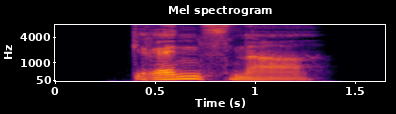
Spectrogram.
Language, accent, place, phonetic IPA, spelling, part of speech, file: German, Germany, Berlin, [ˈɡʁɛnt͡sˌnaː], grenznah, adjective, De-grenznah.ogg
- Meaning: border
